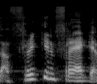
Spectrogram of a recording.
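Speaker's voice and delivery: put-on heavy German accent. Imitating a friend's mother who avoided swearing: imitating heavy German accent. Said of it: "with, you know, a heavy German accent".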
